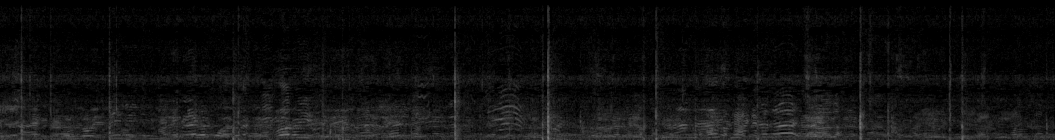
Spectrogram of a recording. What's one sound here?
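A crowd chatters and shouts outdoors.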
